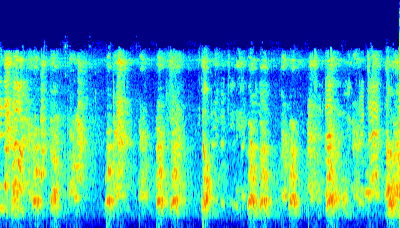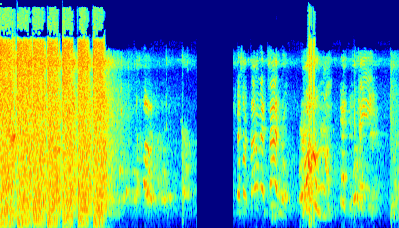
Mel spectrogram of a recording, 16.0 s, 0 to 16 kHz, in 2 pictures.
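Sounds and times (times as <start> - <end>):
dog barking: 0.1 - 8.1, 10.4 - 12.0, 13.6 - 14.2, 15.0 - 15.9
sharp loud bang: 8.0 - 10.5.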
